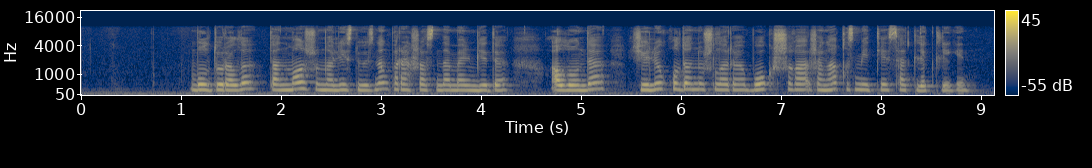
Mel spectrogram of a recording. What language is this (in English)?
Kazakh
